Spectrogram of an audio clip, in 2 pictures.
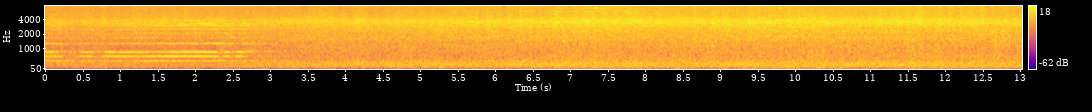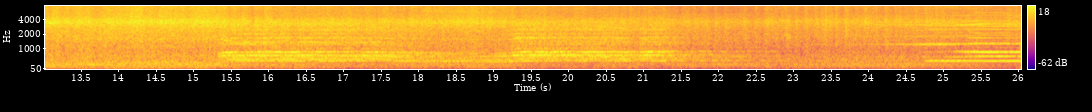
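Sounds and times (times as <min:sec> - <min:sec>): train horn: 0:00.0 - 0:03.1, 0:15.3 - 0:22.4, 0:24.5 - 0:26.0
train wheels rumbling on rails: 0:00.0 - 0:26.0.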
